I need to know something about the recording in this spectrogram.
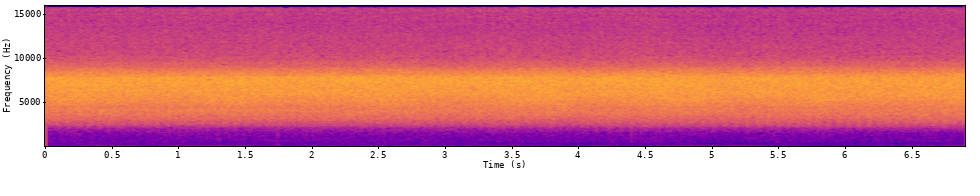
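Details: Many cicadas singing all around in a green Kentucky woodland near Franklin, mid-morning around 10am, still air, Canon 5D Mk2 recording; a constant bright hiss-like drone holds level throughout, with a quiet low-pitched hum below.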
